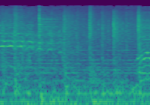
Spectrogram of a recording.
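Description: A horse's hooves clip-clopping on a dirt lane, a steady run of irregular knocks, over background film music.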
